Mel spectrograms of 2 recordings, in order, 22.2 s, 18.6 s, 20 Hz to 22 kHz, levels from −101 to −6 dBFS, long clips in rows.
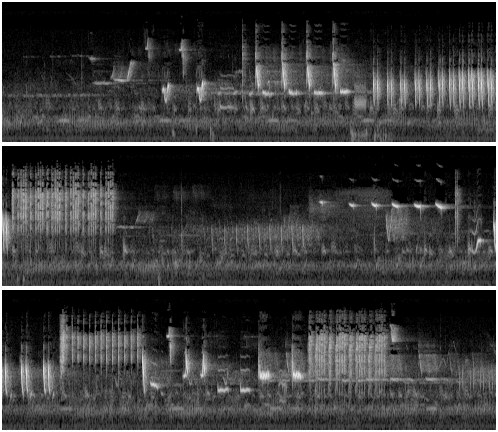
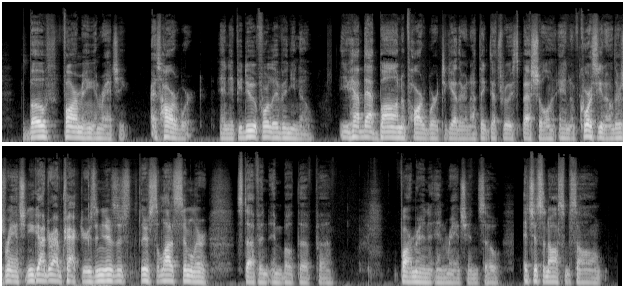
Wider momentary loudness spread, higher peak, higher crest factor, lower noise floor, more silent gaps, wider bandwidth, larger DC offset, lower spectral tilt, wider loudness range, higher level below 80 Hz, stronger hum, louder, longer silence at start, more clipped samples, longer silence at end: first, 17 LU vs 14 LU; first, -4 dBFS vs -8 dBFS; about the same, 24 dB vs 20 dB; about the same, -61 dBFS vs -59 dBFS; neither; second, 14 kHz vs 17.5 kHz; neither; second, 4.5 dB/octave vs -5.5 dB/octave; first, 12 LU vs 7 LU; second, -82 dBFS vs -58 dBFS; neither; about the same, -25 LUFS vs -27 LUFS; first, 1.35 s vs 0.3 s; neither; first, 0.9 s vs 0.3 s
